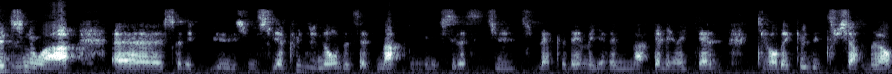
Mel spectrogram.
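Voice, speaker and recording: This woman's voice is very deep and low in pitch, with big swings in loudness, a moderate pace and fairly even intonation. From Montreal, Quebec. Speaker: brand co-founder. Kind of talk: casual interview.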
